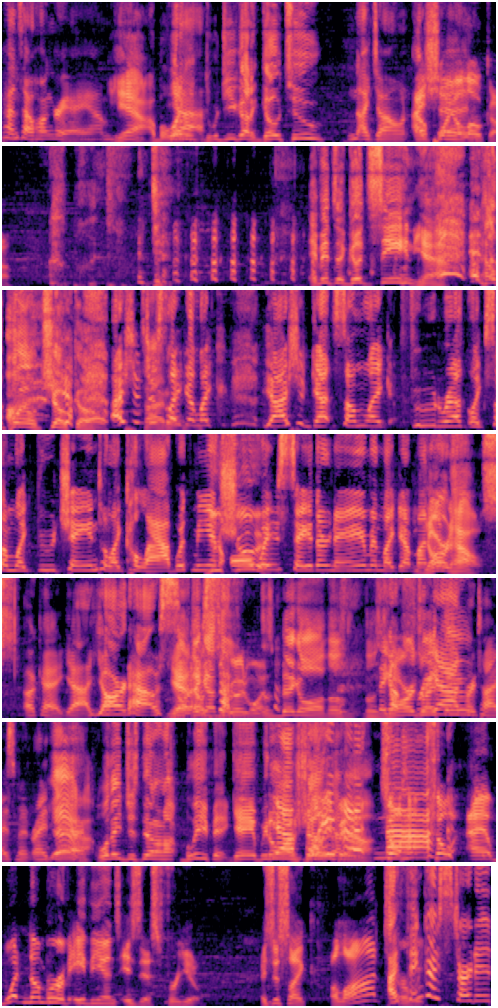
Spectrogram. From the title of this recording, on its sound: Live From The AVNS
